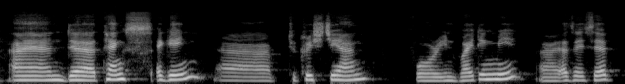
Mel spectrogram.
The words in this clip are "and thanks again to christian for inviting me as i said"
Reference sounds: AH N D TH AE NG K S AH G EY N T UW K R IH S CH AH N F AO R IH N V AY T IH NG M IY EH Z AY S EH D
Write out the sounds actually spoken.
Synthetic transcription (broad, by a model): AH N D T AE NG K S AH G EY N T UW K R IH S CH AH N F AO R IH N V AY T IH NG M IY EH Z AY S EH D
